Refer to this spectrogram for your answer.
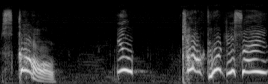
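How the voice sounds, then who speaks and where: The voice is an extremely high-pitched, put-on character voice. It sounds squeaky. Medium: read story. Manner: loud, brash.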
